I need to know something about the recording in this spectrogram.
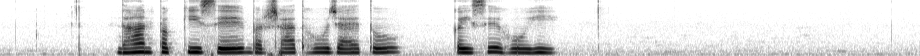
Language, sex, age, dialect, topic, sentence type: Chhattisgarhi, female, 25-30, Northern/Bhandar, agriculture, question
